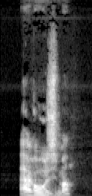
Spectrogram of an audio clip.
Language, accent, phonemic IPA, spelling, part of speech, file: French, Canada, /a.ʁoz.mɑ̃/, arrosement, noun, LL-Q150 (fra)-arrosement.wav
- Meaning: watering, irrigation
